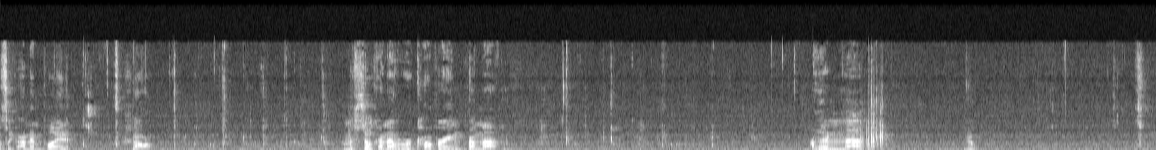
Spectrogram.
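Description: A young man crunches on a cucumber slice.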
